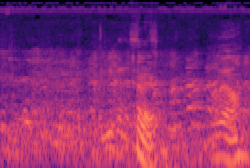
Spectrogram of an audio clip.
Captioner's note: laughter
